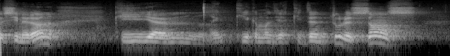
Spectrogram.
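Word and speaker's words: simeron (σήμερον): Or ce mot aujourd'hui, qui est simeron en grec, eh bien, il est accentué sur la première syllabe, simeron, mais ce simeron, donc pour l'accentuer encore plus, engendre des mélodies appropriées dans le chant byzantin.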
